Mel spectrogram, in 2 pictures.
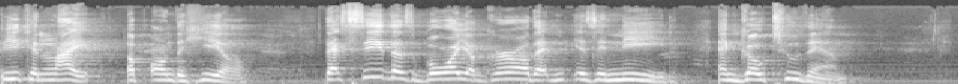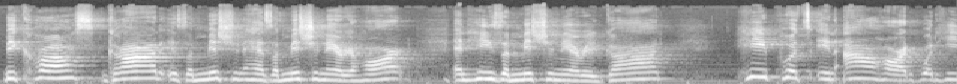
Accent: the South, United States; And I'm from the South, so maybe y'all doing something new up north. But when I was raised, a deaconess and a deacon was missionaries.

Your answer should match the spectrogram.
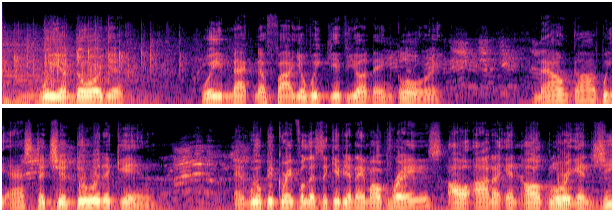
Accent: the South, United States; And listen, I am from the South, so I'm a little country boy.

